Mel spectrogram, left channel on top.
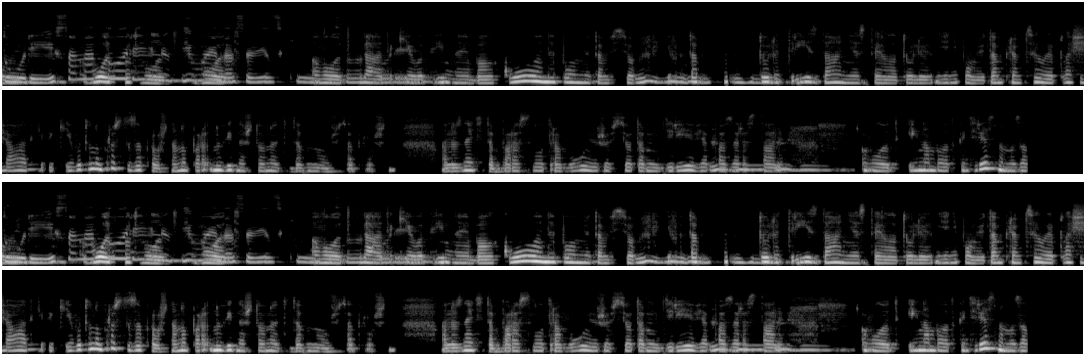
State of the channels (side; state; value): left; quieter; 3.3 dB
